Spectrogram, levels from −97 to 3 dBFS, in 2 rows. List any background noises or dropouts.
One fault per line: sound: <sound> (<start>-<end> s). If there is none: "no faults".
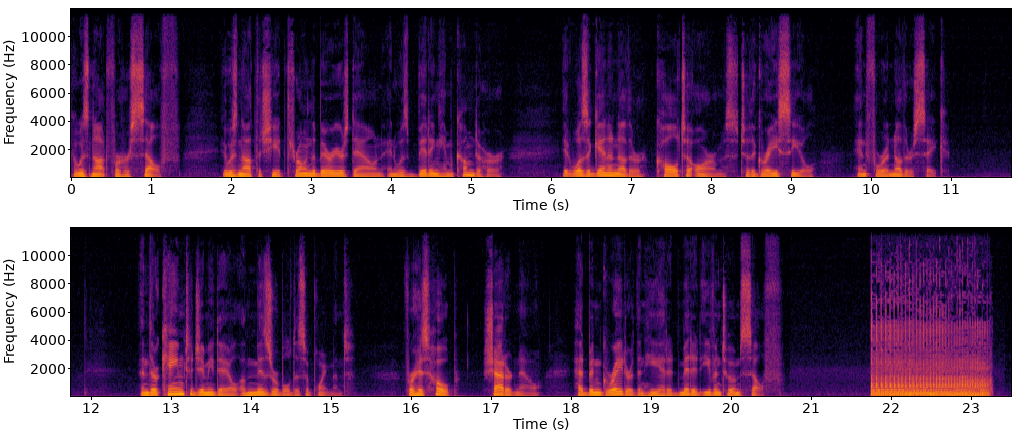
sound: squeak (21.7-23.3 s)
